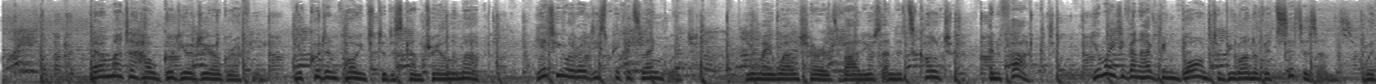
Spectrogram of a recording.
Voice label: English, Eastern European, Polish, Female, 30s-40s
